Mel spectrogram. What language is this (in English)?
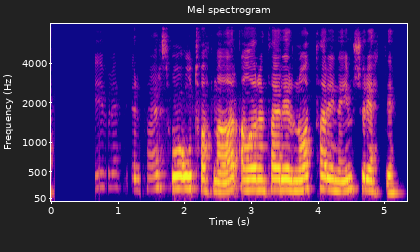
Icelandic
